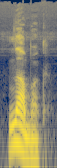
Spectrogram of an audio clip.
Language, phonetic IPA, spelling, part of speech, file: Russian, [ˈnabək], набок, adverb, Ru-набок.ogg
- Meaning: 1. awry (obliquely, crookedly; askew) 2. sideways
